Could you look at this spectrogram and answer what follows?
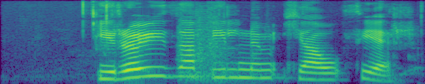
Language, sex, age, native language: Icelandic, male, 10, Icelandic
